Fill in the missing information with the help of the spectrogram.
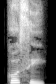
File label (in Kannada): "ಗೋಸಿ", kannada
